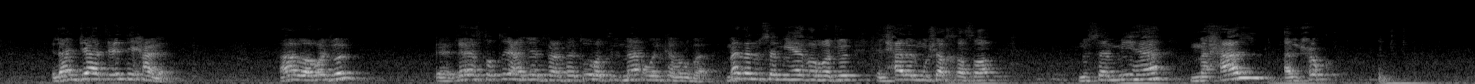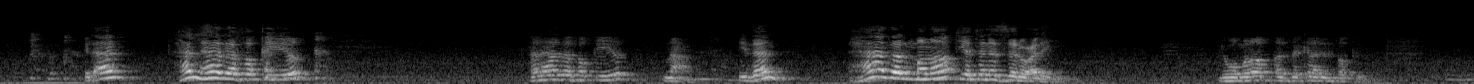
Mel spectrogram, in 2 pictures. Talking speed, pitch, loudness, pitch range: 80 wpm, 215 Hz, -25 LUFS, 190-250 Hz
